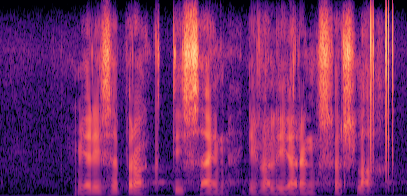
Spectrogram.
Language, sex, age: Afrikaans, male, 18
